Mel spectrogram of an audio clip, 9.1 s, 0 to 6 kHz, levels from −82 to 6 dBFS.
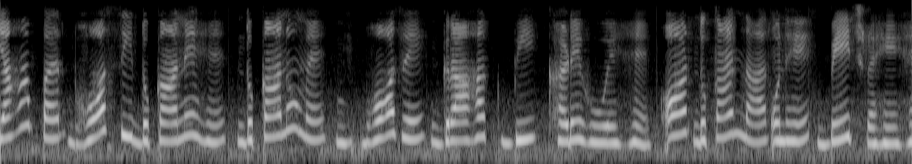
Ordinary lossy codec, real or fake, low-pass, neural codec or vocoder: AAC, 32 kbps; real; 5.4 kHz; none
